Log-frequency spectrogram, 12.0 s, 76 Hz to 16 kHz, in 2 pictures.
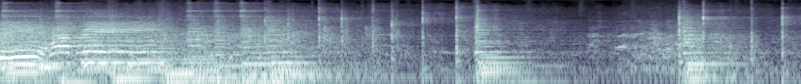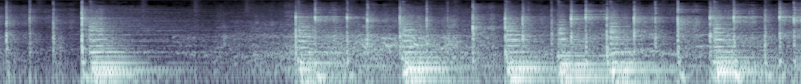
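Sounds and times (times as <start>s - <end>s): tap shoes tapping on stage: 1.9s - 3.6s, 5.1s - 6.9s, 8.2s - 12.0s.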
